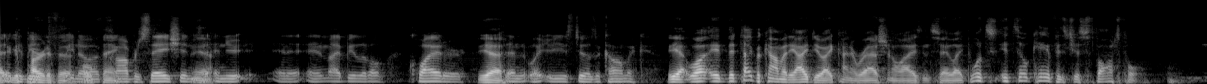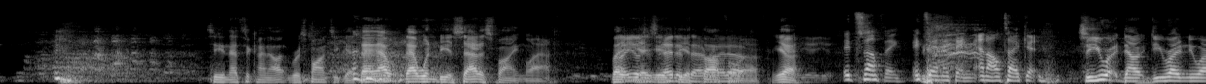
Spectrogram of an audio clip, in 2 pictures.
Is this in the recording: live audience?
yes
